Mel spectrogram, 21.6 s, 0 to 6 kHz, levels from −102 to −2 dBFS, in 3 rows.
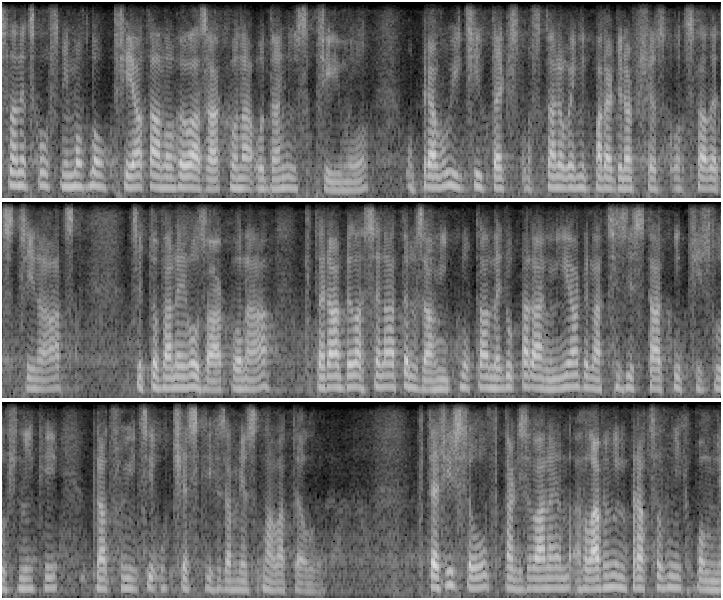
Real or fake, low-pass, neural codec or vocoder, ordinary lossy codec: fake; 5.4 kHz; codec, 16 kHz, 1 kbps, FunCodec, trained on LibriTTS, 50 frames a second; Opus, 16 kbps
